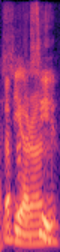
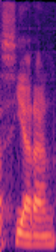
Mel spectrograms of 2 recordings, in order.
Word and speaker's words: Ciaran: Come si pronuncia? Ciaran? Sì, Ciaran.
